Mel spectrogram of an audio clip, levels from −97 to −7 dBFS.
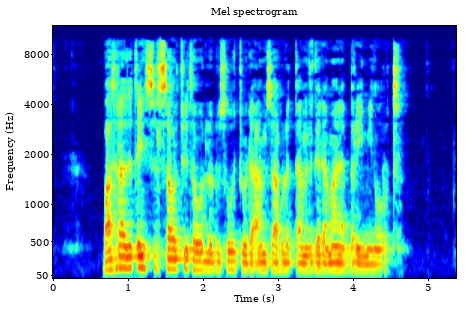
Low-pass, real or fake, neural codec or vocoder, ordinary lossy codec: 9.9 kHz; real; none; MP3, 64 kbps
